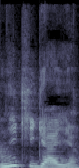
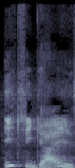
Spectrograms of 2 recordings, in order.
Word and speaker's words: ikigai: fait et ça c'est ce qu'on appelle un nickigai pour ceux qui connaissent pas je vous invite à trouver votre equidai ça s'écrit i K i G a I tréma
